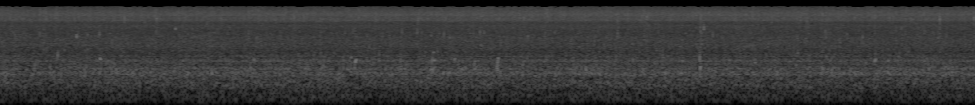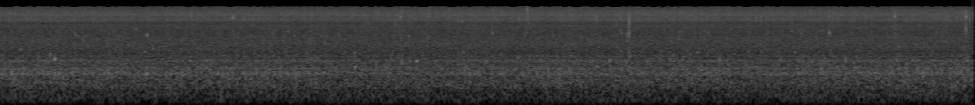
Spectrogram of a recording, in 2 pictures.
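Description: Small, fast-flowing stream rushing steadily through a shallow, rippling channel: a continuous burble with scattered small splashes.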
